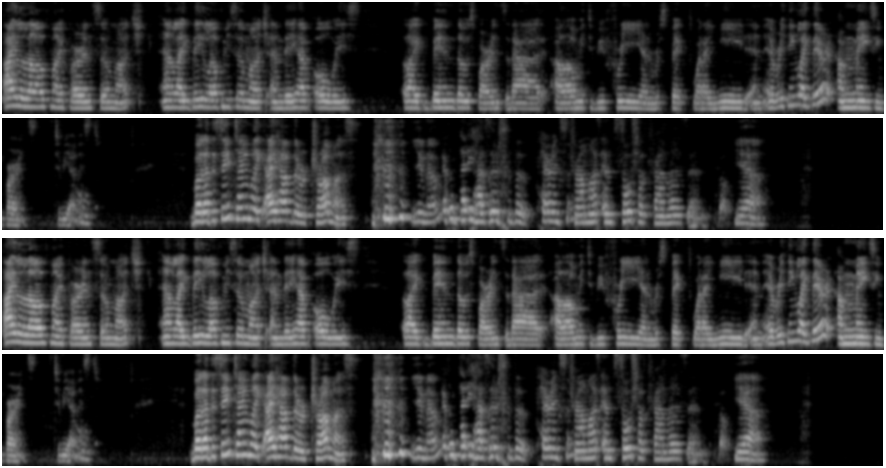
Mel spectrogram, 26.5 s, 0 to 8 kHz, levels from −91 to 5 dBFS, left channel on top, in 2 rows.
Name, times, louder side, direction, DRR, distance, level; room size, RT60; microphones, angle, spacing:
voice 1, 0.0-2.1 2.4-5.3 6.0-13.6 14.0-14.4 16.1-18.5 18.8-19.8 21.7-21.9 24.2-24.7, right 4 dB, 70° right, 0.4 m, -31 dB
voice 2, 19.8-24.1, right 1 dB, 55° right, 0.8 m, -34 dB
3.4 x 2.6 x 2.3 m
head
